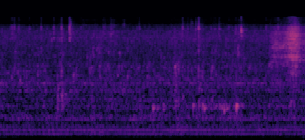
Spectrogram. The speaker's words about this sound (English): Right, I'm now going for the pouring.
